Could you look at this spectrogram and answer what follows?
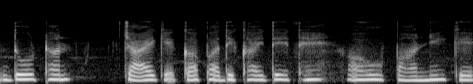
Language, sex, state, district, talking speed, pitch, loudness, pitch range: Chhattisgarhi, female, Chhattisgarh, Jashpur, 150 wpm, 220 Hz, -14 LUFS, 205-230 Hz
